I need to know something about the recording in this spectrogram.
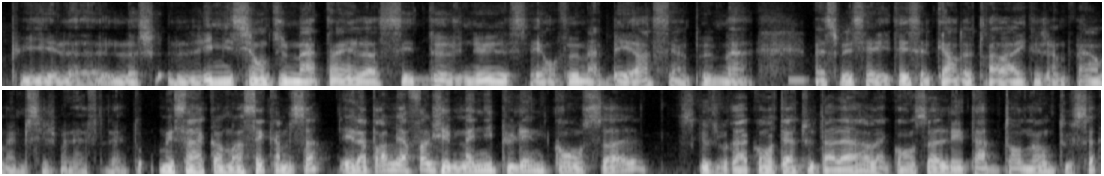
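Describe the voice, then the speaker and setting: A man with a Québécois accent, a radio host, telling stories in a relaxed, rambling way with many pauses during a casual on-air chat in a studio. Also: lowish voice, husky, no room sound. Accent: Québécois French. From Matane, Quebec.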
